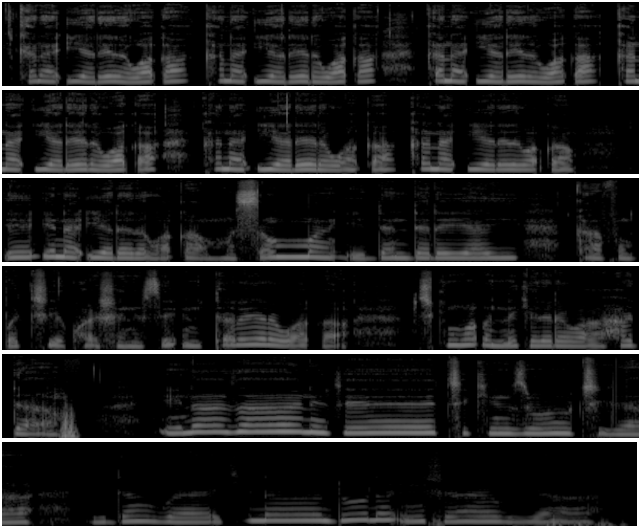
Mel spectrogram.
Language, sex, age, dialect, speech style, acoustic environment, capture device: Hausa, male, 25-34, Nigeria - Kano, focused, nature; silence, mobile / macOS / Safari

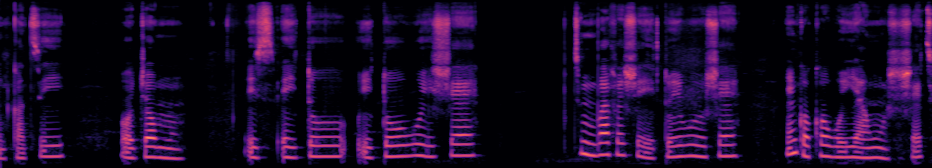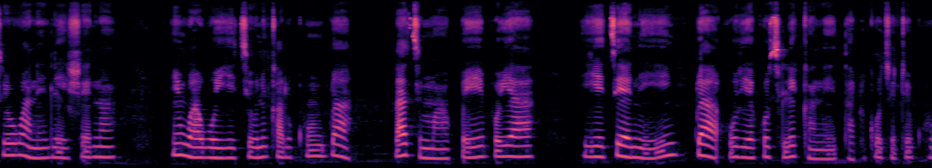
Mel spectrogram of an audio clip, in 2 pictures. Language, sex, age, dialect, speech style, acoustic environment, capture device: Yoruba, female, 25-34, Nigeria - Ibadan, focused, silence, mobile / Linux / Chrome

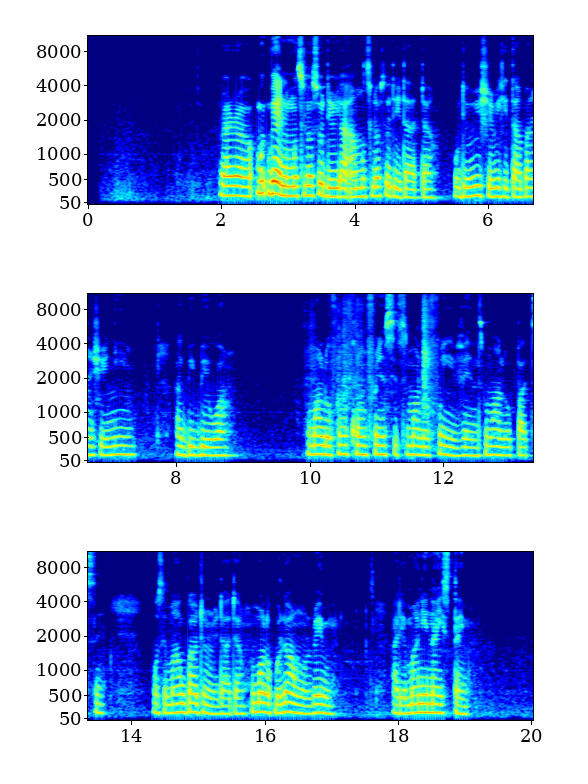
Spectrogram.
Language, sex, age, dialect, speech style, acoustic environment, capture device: Yoruba, female, 18-24, Nigeria - Lagos Yoruba, relaxed, nature, mobile / Linux / Chrome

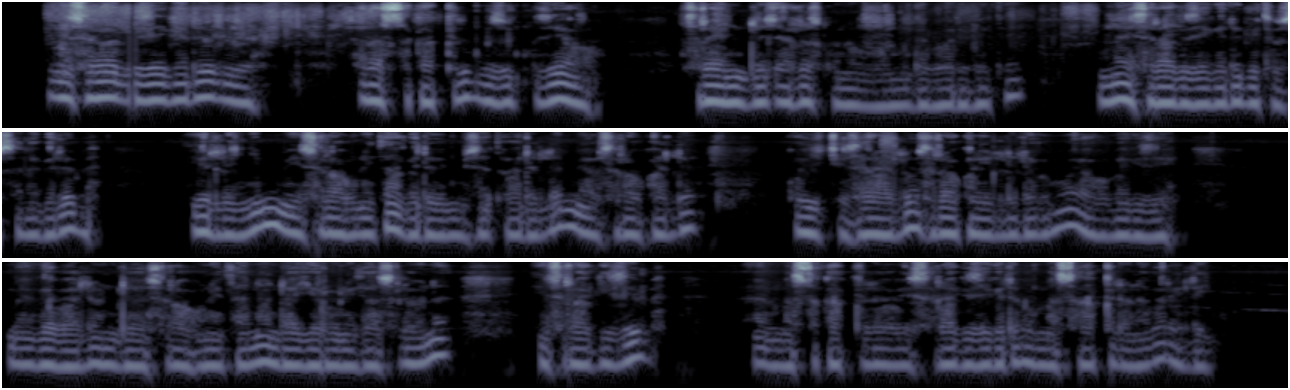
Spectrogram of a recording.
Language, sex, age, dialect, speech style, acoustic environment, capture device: Amharic, male, 45-54, Ethiopia - Addis Ababa, tired, people talking, mobile / Linux / Chrome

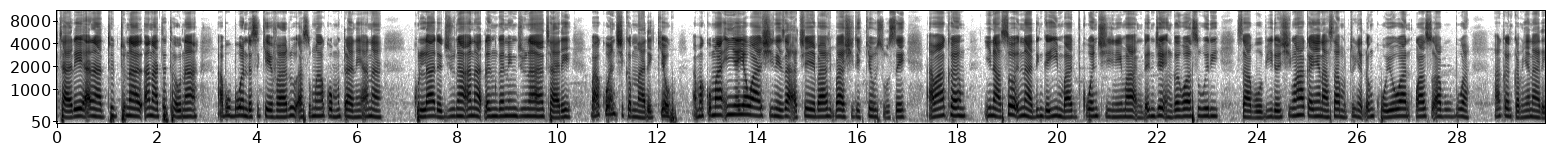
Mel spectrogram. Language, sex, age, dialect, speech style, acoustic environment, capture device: Hausa, female, 25-34, Nigeria - Kano, happy; relaxed; focused, silence, mobile / Linux / Chrome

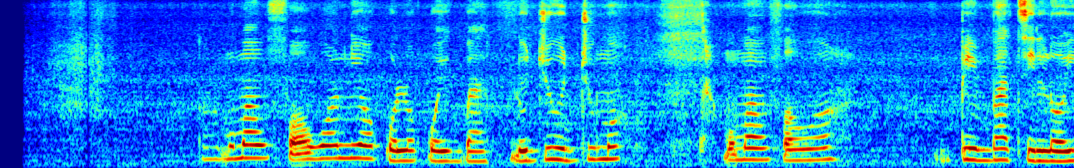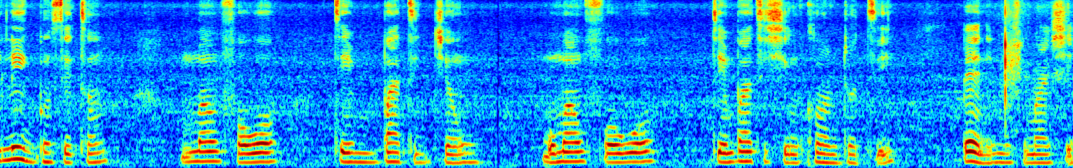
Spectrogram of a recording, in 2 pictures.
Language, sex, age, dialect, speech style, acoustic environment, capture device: Yoruba, female, 18-24, Nigeria - Ibadan, focused, silence; people talking; nature, mobile / Linux / Chrome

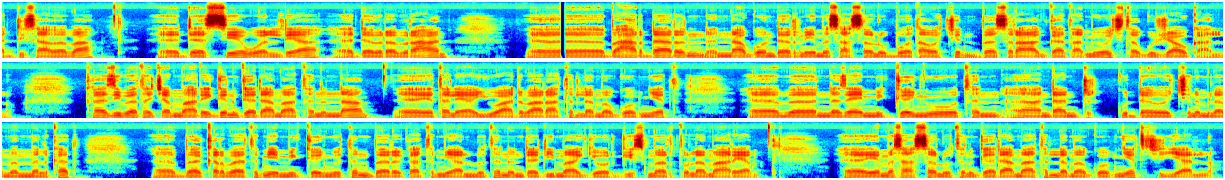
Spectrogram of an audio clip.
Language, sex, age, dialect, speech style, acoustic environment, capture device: Amharic, male, 35-44, Ethiopia - Gojjam, relaxed; excited, silence, mobile / Linux / Chrome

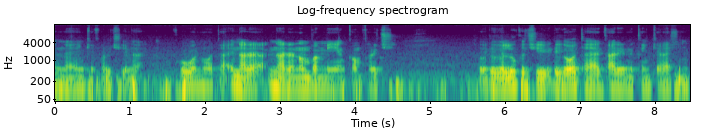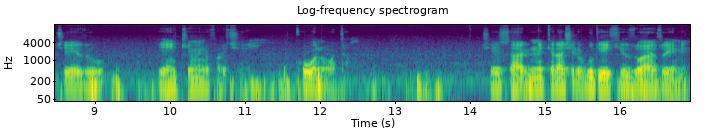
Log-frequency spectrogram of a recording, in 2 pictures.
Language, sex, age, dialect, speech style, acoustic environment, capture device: Hausa, male, 18-24, Nigeria - Kano, happy, silence, mobile / Linux / Chrome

